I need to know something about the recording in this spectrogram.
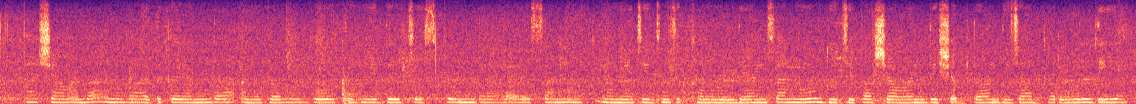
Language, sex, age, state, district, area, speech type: Punjabi, female, 18-30, Punjab, Gurdaspur, urban, spontaneous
